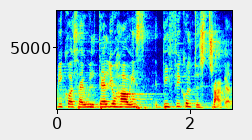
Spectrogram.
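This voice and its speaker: A woman's fairly high voice with a Spanish accent, at a fairly quick pace, amid noticeable background noise and audible room echo. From southeast Spain (Murcia region). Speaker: regional politician. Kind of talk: conference speech. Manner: fast; animated.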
